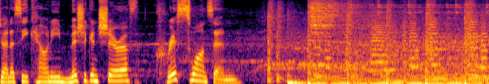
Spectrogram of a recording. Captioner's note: applause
